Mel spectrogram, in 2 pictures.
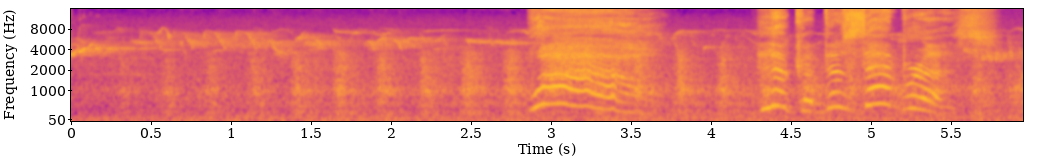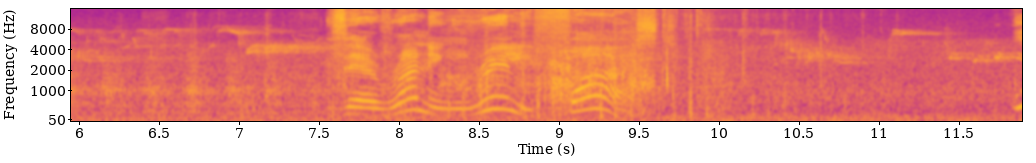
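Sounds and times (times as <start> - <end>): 
train clickety-clack on rails: 0.0 - 11.8
speech: 4.4 - 5.8, 7.6 - 9.5.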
